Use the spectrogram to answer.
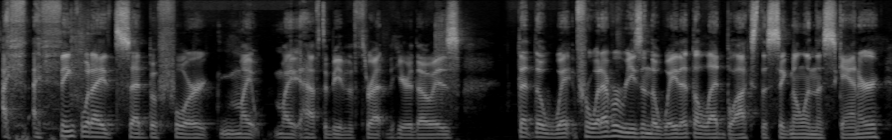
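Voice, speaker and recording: A man's voice: deep voice, steady tone, measured pace, a bit bright. A man chatting casually as a player in a tabletop role-playing game, improvising what his character does.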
